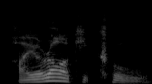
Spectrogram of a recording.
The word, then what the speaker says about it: hierarchical: this case it's not ki, but kikul, kikul, hierarchical. Okay, so perfect. And this is the phonemic transcription. This is the technical pronunciation.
